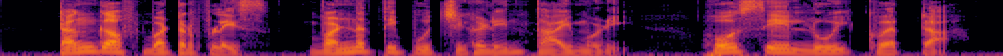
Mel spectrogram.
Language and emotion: Tamil, neutral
